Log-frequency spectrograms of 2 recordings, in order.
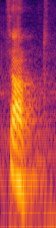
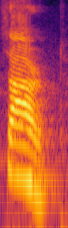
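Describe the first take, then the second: First: The r sound is silent. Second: The r sound is pronounced. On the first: "তাহলে আটা silent থাকবে" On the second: "চার্ট বলতাম"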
